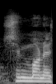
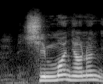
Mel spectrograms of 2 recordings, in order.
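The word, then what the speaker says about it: 金門: 진먼다오는 한국어 발음으로는 금문도입니다. 진먼은 킨먼이라고도 합니다. 영어로는 쾌모이라고 합니다.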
